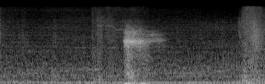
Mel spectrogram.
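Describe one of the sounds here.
A burst of flame whooshes briefly.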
